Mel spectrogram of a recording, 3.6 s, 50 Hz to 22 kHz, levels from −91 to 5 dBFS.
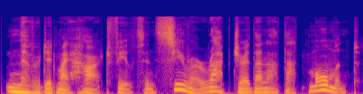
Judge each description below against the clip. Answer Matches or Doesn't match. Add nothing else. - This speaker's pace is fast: Doesn't match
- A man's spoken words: Matches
